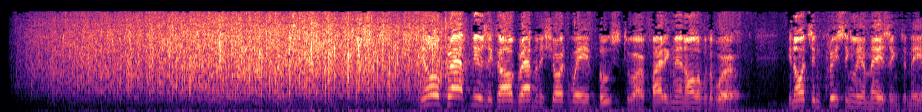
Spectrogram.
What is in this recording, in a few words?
Commercial, WWII waste kitchen fats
